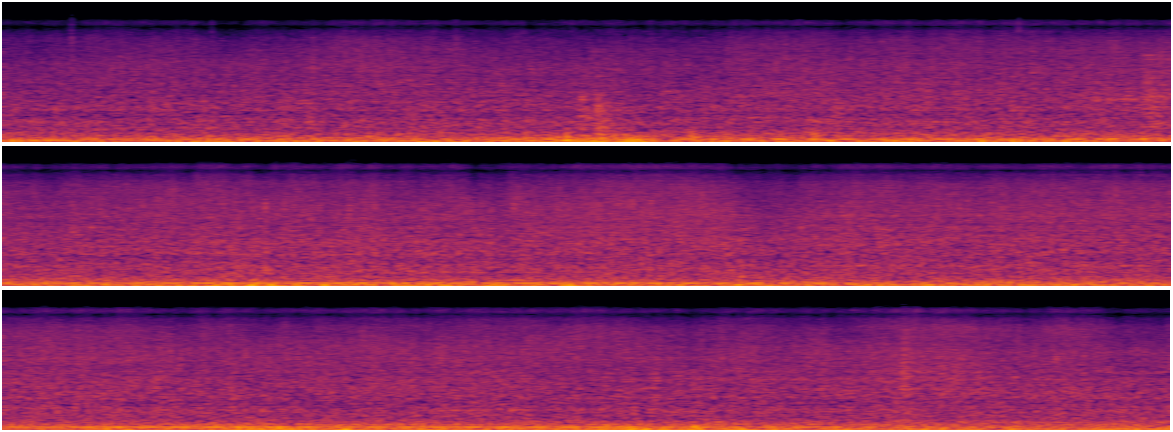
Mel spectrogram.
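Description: Steady sizzling hiss of chow mein and vegetables cooking in a pot over a wood fire, with a low steady hum underneath.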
